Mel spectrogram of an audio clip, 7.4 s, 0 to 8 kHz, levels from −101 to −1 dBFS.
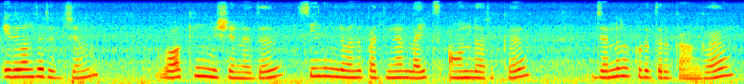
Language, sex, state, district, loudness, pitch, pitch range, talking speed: Tamil, female, Tamil Nadu, Chennai, -17 LUFS, 240 Hz, 230-265 Hz, 120 wpm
